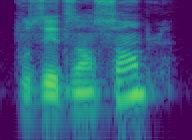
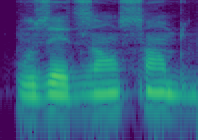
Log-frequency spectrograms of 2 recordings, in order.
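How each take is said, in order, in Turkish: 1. Vurguyla, soru gibi söyleniyor. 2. Düz, sade bir cümle gibi söyleniyor. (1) "Hepsinde vurgu var" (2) "Vous êtes ensemble değil"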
